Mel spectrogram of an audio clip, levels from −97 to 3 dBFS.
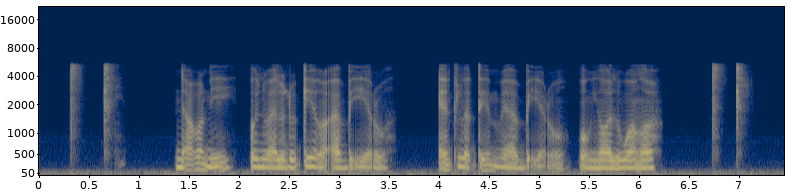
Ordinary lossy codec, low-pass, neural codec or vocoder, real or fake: none; 5.4 kHz; autoencoder, 22.05 kHz, a latent of 192 numbers a frame, VITS, trained on many speakers; fake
